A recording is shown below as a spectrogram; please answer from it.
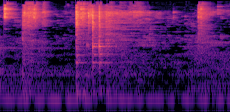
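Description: Banana stem stir-fry with green chilies being stirred in a pan, giving a few distinct metallic scrapes and clinks of a utensil against cookware in short bursts, close and fairly quiet, with no talking.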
